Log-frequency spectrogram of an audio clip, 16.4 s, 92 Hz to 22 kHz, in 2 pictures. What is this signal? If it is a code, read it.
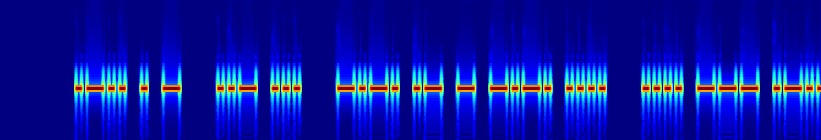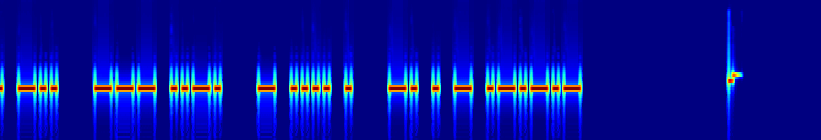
Morse code, heard as a keyed tone, about 22 wpm, 700 Hz. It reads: LET US CATCH HOLD OF THE NET.
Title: Sentences from Top 1500 Words 22wpm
